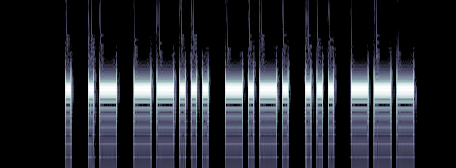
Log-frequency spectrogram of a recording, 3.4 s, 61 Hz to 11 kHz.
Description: Morse code, heard as a keyed tone, about 28 wpm, 700 Hz. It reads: EA7CSO
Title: DXCC-100 Call Signs - 6 Characters - Repeated 3x - 28wpm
